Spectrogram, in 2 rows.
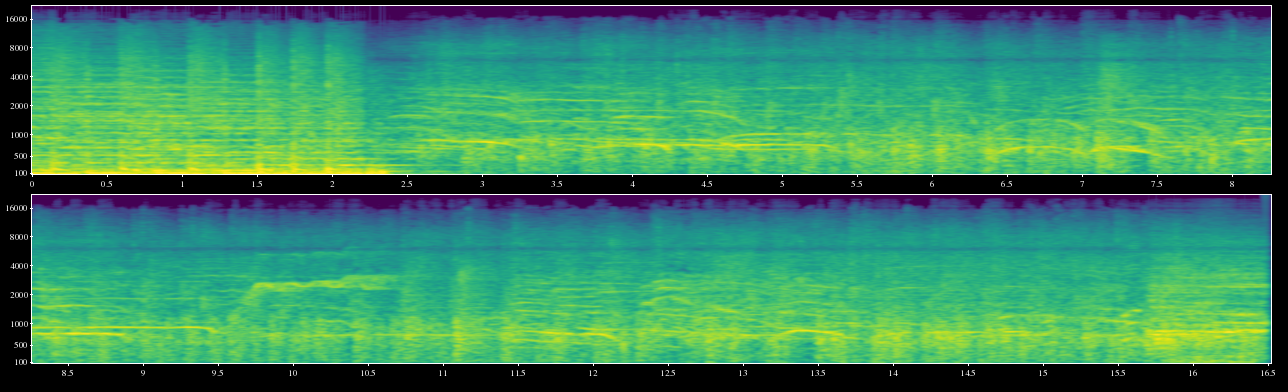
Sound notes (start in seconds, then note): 2.6 cheering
